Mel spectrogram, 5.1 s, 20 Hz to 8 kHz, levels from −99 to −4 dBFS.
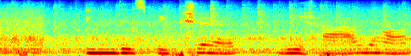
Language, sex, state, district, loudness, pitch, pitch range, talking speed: English, female, Andhra Pradesh, Sri Satya Sai, -15 LUFS, 195 Hz, 185-200 Hz, 80 wpm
